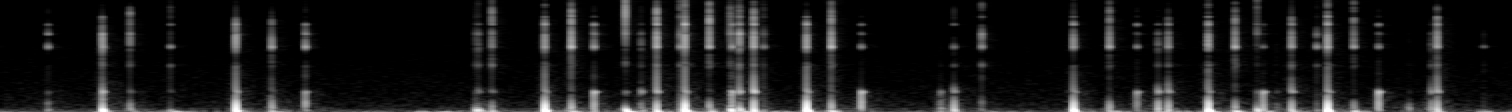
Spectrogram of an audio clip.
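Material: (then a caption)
Plastic. Long acrylic-style nails tap rhythmically on a white plastic rolling pin balanced on the fingertips of both hands. Each tap is a short, dry, bright click with almost no ring, coming in quick bursts separated by brief pauses, over a faint low background hum.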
